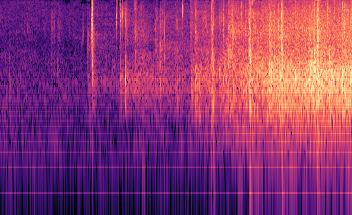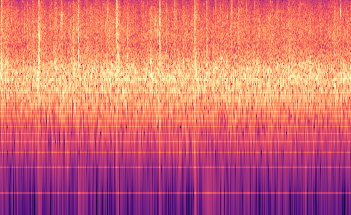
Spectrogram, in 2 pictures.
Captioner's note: audience applauds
